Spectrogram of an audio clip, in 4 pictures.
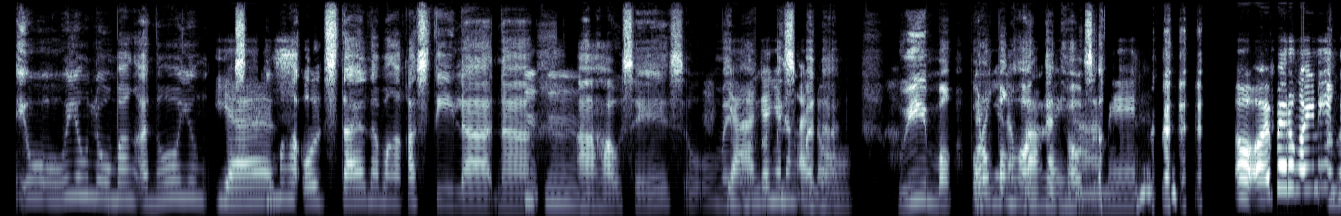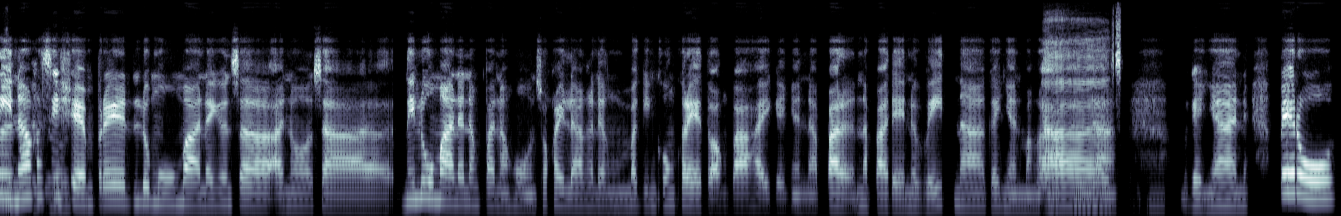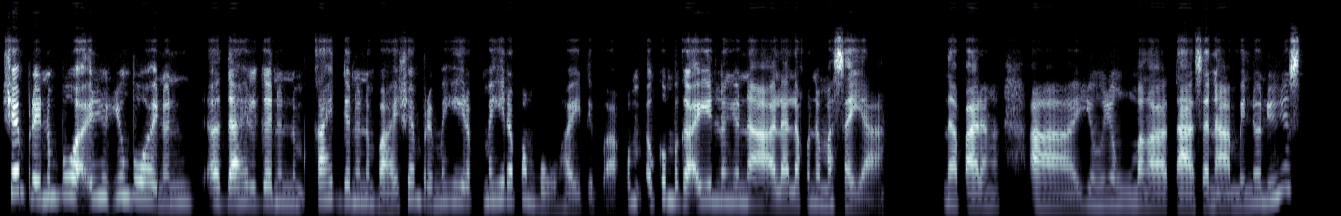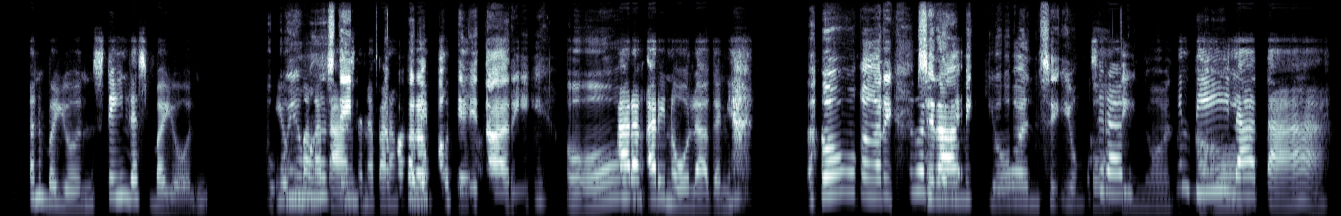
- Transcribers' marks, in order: other background noise; laugh; in Spanish: "Amante dos"; "Yes" said as "Yas"; laughing while speaking: "ganyan"; laughing while speaking: "Oh"; dog barking
- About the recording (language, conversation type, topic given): Filipino, podcast, Ano ang unang alaala mo tungkol sa pamilya noong bata ka?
